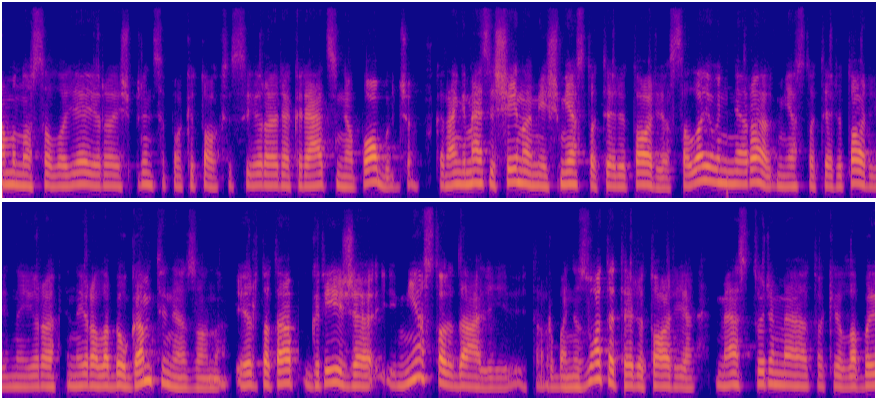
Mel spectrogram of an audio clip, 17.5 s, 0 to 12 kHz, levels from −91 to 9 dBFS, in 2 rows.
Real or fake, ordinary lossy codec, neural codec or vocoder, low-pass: real; MP3, 96 kbps; none; 10.8 kHz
